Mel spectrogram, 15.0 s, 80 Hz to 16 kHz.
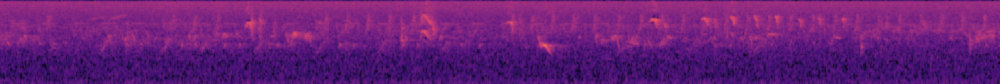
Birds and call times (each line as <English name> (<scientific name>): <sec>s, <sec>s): Speckled Mousebird (Colius striatus): 3.8s, 11.0s
African Black-headed Oriole (Oriolus larvatus): 8.2s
